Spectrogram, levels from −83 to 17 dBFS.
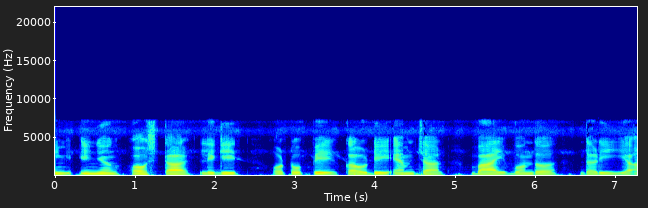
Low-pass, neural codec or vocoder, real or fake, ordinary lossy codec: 7.2 kHz; none; real; AAC, 48 kbps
